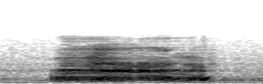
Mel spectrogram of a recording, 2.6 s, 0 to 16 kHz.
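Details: American black bear cub in a winter den with its mother and sibling, February 2013; one sustained, slightly pulsing, nasal cry lasting about one and a half seconds.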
